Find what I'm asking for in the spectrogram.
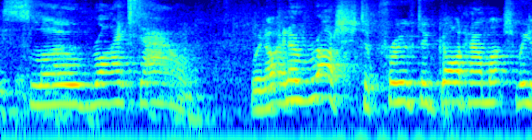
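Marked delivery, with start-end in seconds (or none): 0.0-1.9 very slow, drawn-out words; deliberately slowed down. Real, not acted. Preacher urging unhurried Bible reading, deliberately slow. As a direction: stretch each word to show slowing down. Enacts slowing down while teaching.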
